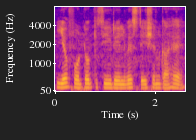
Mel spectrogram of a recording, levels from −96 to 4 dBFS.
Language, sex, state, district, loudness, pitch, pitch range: Hindi, male, Arunachal Pradesh, Lower Dibang Valley, -17 LUFS, 135 Hz, 130-140 Hz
